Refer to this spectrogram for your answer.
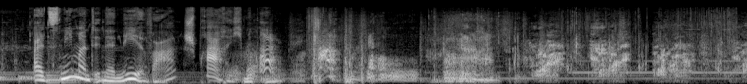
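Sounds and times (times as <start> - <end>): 
speech: 0.4 - 5.8
tethered coyote growling and snarling in a village: 2.1 - 7.4.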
